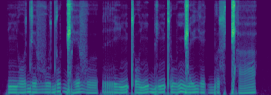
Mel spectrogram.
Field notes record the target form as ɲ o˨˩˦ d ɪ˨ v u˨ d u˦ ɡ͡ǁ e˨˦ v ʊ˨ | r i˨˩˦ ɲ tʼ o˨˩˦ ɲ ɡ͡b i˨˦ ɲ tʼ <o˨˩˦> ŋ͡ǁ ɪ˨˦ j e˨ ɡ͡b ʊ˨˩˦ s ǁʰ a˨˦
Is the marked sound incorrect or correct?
incorrect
